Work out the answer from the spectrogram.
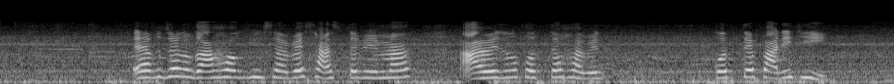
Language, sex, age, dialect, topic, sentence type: Bengali, female, 25-30, Rajbangshi, banking, question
